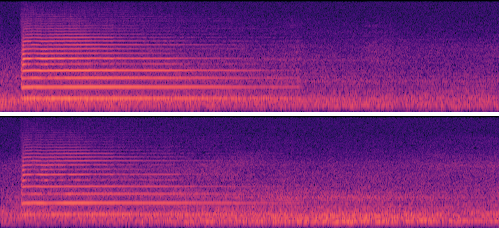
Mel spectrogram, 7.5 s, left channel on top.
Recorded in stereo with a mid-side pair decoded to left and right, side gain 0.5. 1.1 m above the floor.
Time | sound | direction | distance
0.3 | a trumpet | 35° left | 1.7 m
